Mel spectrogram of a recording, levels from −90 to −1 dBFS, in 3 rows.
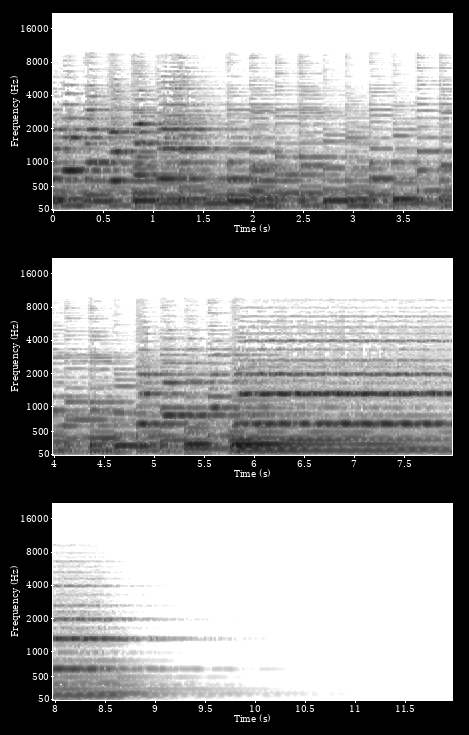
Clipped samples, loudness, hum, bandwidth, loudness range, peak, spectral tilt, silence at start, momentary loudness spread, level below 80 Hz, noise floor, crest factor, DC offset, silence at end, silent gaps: under 0.1%; -21 LUFS; none; 9.2 kHz; 11 LU; -2 dBFS; -8 dB/octave; 0 s; 11 LU; -54 dBFS; under -90 dBFS; 18 dB; under 0.1%; 3.1 s; none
